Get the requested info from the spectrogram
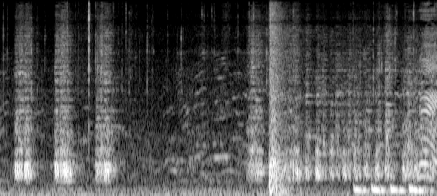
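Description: Chatter of a street crowd, cut by three quick sharp knocks in the first second and a single louder bang about three-quarters of the way through. A short low pulsing tone follows near the end.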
